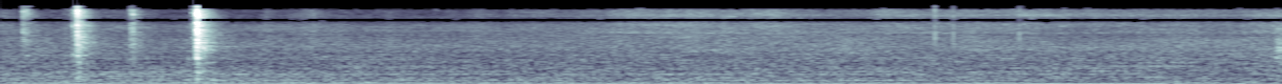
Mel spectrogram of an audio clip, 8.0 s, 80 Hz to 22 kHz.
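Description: Two sharp clicks from the elevator's push-button car panel, about half a second and a second in, over a steady low hum from the 2001 ThyssenDover hydraulic elevator's machinery as the car operates.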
